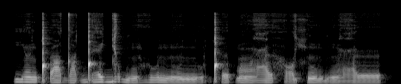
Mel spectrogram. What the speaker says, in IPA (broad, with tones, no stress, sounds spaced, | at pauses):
j ə̃˦ ǃʼ ʊ˧ dˤ ə˨ ɡ͡ǃ ɛ˦ ɟ ʊ˦ b ũ˨ ɦ u˦ n ũ˨ ɲ u˨ ǃʼ ə˦ ɓ ɔ̃˦ ʕ ə˦ h ɔ˨ ç ũ˦ b ũ˧ ʕ ə˞˧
